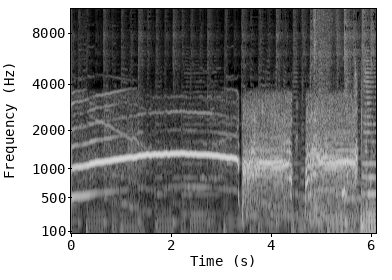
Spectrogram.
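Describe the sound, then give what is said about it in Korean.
A voice on Park Myung-soo's Radio Show loudly imitates an American siren: one long, steady wailing tone, then two rougher, raspier wailing bursts, with no talking. “사이렌 소리. 누구 소방차는 또 틀리거든요. 어, 미국의 미국?”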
